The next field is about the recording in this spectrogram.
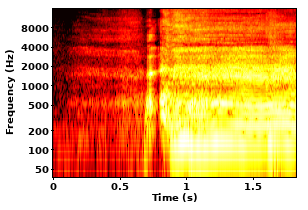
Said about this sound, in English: You've got quite a good cough at the moment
